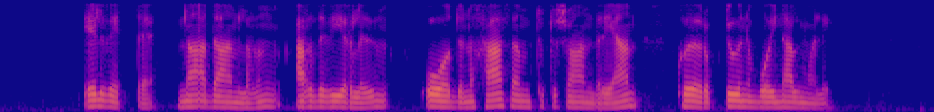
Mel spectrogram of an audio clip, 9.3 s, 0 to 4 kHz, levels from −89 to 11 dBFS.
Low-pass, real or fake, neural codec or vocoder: 3.6 kHz; fake; codec, 16 kHz, 4.8 kbps, FACodec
